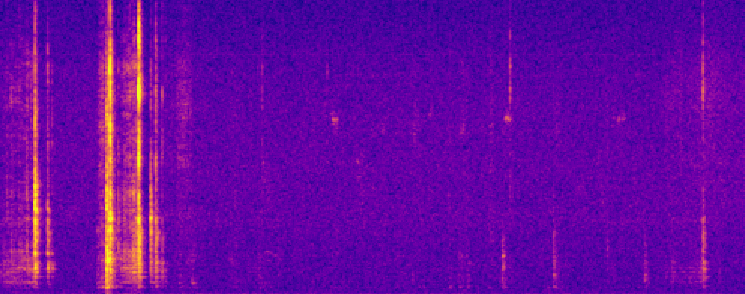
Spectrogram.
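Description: A hand tilts a bamboo wooden labyrinth tilt-maze board, and a steel ball rolls and ticks against the wooden partitions near the top wall. A cluster of sharp, bright clicks comes in the first two seconds, followed by quiet rolling and a few sparse, light ticks.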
